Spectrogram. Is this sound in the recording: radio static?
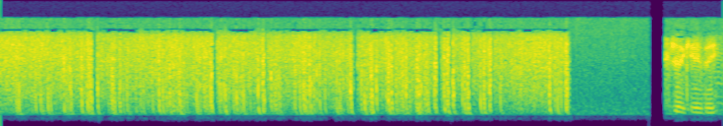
yes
